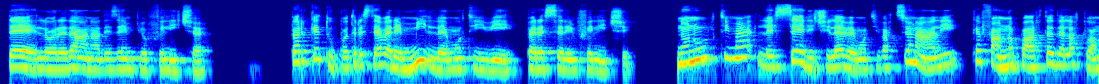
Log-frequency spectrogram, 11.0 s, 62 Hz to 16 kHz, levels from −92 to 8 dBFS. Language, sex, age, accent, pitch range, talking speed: Italian, female, 20-39, native, 165-225 Hz, 135 wpm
